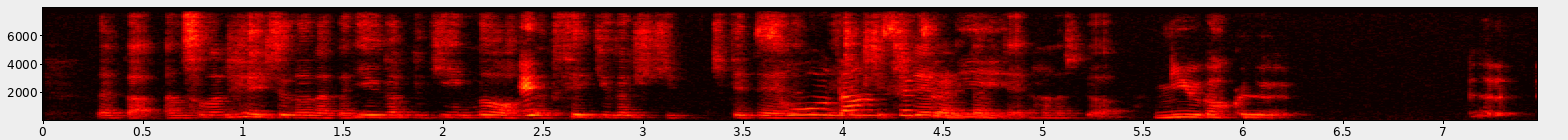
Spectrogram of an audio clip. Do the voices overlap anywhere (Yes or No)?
Yes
